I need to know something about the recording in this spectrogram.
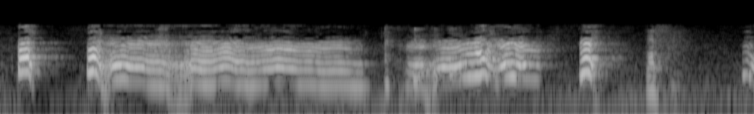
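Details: A male Doberman Pinscher "sings" along with music, howling in long, wavering, tuneful notes broken by short yips; Doberman Pinscher.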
